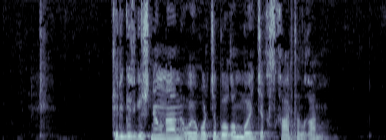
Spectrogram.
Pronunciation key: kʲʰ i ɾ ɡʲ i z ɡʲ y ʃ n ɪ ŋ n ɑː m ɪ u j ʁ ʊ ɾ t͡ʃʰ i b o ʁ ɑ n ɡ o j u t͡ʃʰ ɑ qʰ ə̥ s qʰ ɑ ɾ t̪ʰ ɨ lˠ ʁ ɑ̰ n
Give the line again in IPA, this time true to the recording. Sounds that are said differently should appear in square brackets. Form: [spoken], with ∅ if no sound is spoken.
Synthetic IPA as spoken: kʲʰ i ɾ ɡʲ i z ɡʲ y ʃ n ɪ ŋ n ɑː m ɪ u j ʁ ʊ ɾ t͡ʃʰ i b o ʁ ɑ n [b] o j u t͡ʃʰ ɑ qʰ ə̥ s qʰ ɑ ɾ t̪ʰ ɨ lˠ ʁ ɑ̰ n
